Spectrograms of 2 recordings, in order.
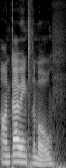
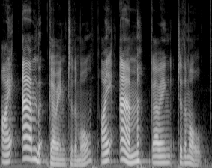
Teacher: now you are emphasizing am right it's pointing to the am as in that means I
